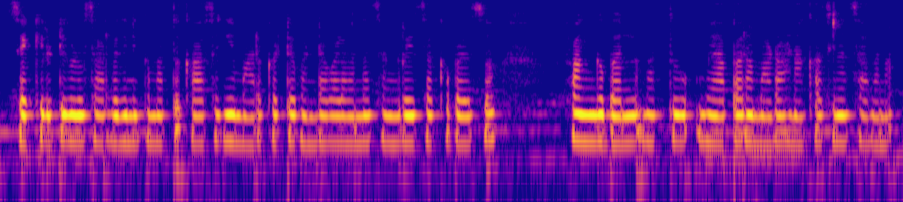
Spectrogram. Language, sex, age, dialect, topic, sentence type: Kannada, female, 18-24, Dharwad Kannada, banking, statement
